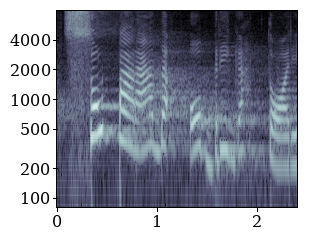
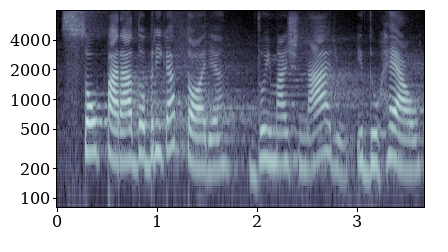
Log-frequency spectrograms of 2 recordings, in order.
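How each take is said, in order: First: "Sou parada obrigatória" stressed, slow and louder; firm poem line to show the stop; emphatic recitation. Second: Said in the usual way. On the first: Shown as a demonstration. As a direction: lean on each word of "Sou parada obrigatória". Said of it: "olha o que que diz do ponto". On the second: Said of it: "poem first reading".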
